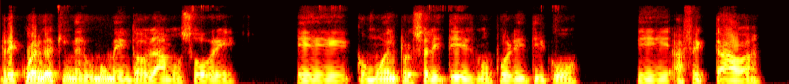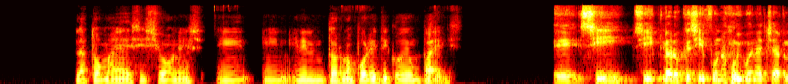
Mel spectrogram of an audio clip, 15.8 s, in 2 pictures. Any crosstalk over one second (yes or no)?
no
